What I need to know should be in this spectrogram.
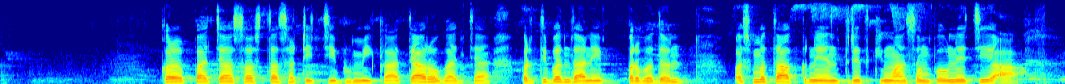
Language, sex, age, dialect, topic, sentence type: Marathi, female, 31-35, Southern Konkan, agriculture, statement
